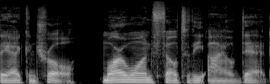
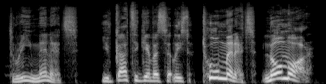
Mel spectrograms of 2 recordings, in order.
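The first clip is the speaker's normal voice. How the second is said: sharp high scream; frantic scream at the pilot; 11 semitones higher, 8 dB louder than usual. Acted. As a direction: bark the destination as a scream. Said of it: "Jelak screamed every word".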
